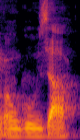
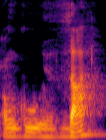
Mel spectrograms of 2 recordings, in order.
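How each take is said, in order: First: The name is said smoothly as one word. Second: The final Z part is said the Herero way. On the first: "We're simply saying Onguza as one" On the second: "even though in Herero, the Z at the end, they say Onguza"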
